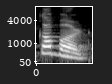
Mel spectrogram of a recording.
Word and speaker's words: cupboard: Okay, see example, CUPBOARD. इसको हम कबर्ड नहीं बोलेंगे, इसको हम बोलेंगे कबर्ड. ये हो गया P साइलेंट.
